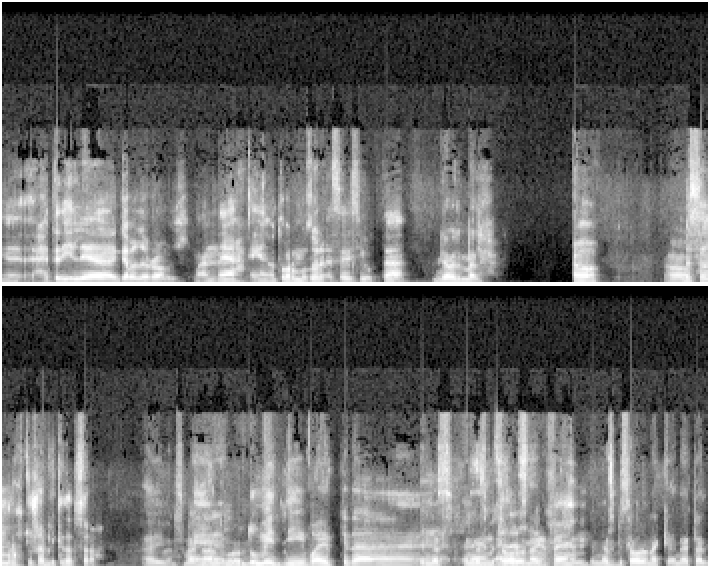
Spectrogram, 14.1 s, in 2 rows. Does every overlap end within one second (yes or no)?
no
